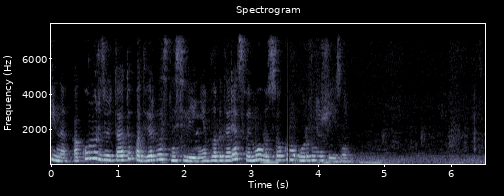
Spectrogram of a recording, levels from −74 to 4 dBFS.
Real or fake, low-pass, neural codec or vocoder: real; 7.2 kHz; none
